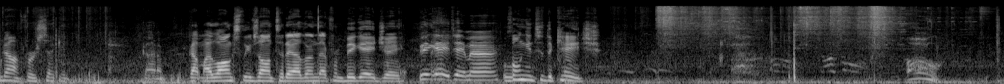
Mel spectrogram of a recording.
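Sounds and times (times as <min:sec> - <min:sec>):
rustling and handling noise: 0:06.2 - 0:10.0.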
